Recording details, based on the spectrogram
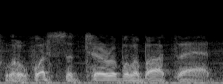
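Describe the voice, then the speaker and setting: A man's voice: sits low, moderate pace, lightly acted. A man playing a stern, weary frontier marshal in an old radio western, American and terse. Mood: exasperated. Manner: terse, firm, commanding. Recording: muffled, noisy old radio broadcast.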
